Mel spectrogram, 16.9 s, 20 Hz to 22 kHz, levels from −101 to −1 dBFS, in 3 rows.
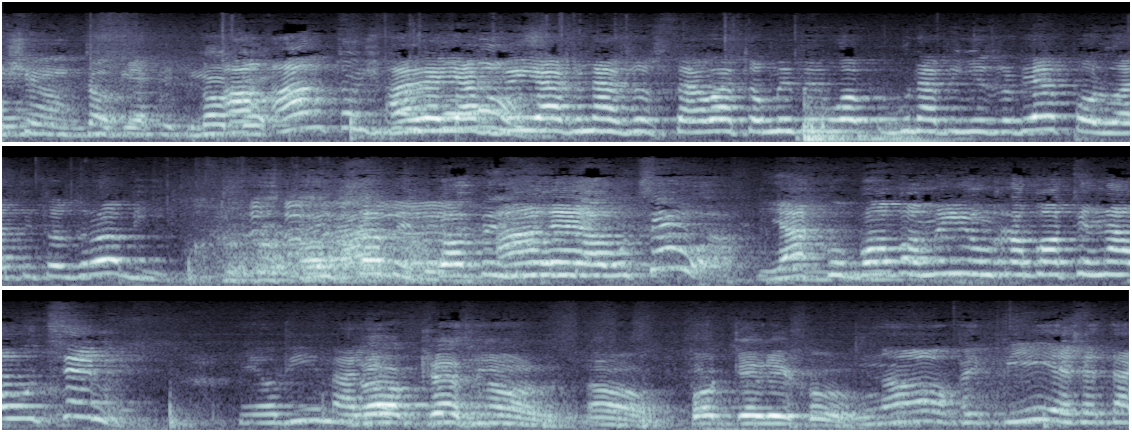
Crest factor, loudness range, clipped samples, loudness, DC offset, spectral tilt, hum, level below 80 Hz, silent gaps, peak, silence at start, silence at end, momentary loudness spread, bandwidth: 16 dB; 5 LU; under 0.1%; -16 LUFS; under 0.1%; -5 dB/octave; none; -46 dBFS; none; -2 dBFS; 0 s; 0 s; 12 LU; 12.5 kHz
